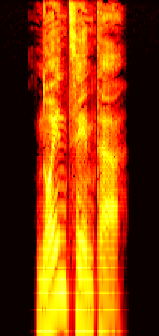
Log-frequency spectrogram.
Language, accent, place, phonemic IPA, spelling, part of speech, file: German, Germany, Berlin, /ˈnɔɪ̯ntseːntɐ/, neunzehnter, numeral, De-neunzehnter.ogg
- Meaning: inflection of neunzehnte: 1. strong/mixed nominative masculine singular 2. strong genitive/dative feminine singular 3. strong genitive plural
